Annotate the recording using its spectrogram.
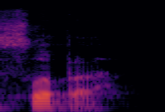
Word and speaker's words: slippa: It's slipper. – So slipper? – Slipper. – Spell it. – S-L-I-P-P-A.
